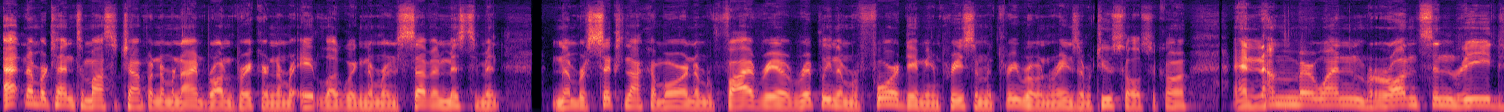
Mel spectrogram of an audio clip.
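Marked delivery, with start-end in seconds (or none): 9.2-11.3 slow, Irish-sounding accent. Announcing number one of a top-ten countdown, in an Irish-sounding accent. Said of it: "Why did you say it like a like an Irish person?".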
